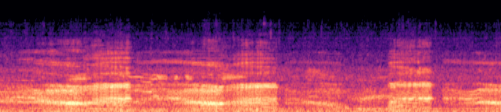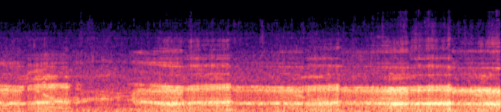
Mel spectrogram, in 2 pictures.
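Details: Chorus of howler monkeys in full howl, deep rough roaring that swells and fades in bouts of one to three seconds, overlapping voices rising into long drawn-out waves toward the end.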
